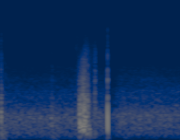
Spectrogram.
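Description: A cricket bat knocks a ball with a sharp crack.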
